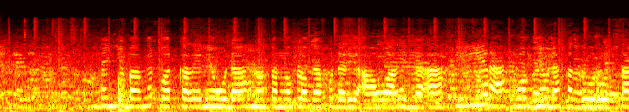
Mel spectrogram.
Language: Indonesian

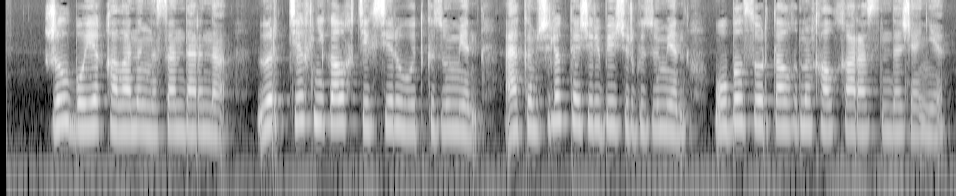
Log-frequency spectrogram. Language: Kazakh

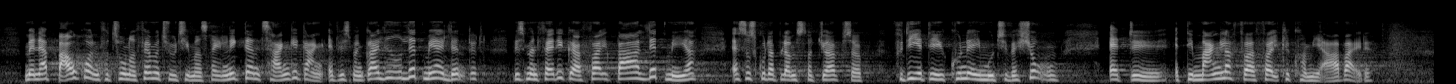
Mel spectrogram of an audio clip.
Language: Danish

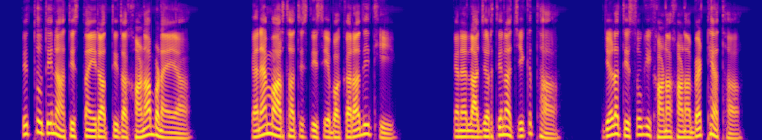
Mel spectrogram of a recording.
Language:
Kangri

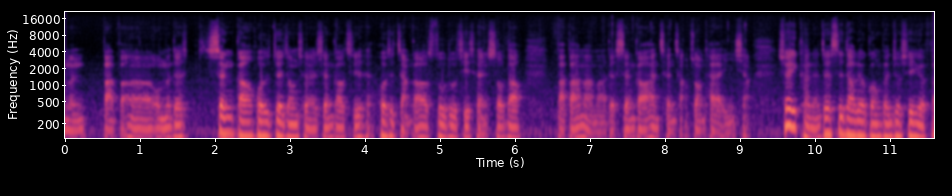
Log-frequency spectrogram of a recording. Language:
Chinese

